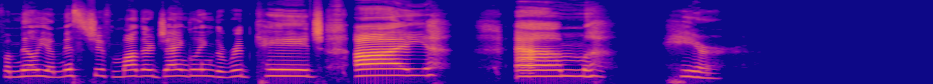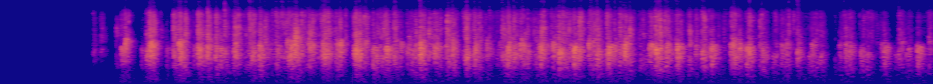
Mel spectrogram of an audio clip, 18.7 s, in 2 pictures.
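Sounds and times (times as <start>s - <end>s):
speech: 0.0s - 4.5s, 5.2s - 6.2s, 6.8s - 7.3s
audience clapping between poems: 10.3s - 18.6s.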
